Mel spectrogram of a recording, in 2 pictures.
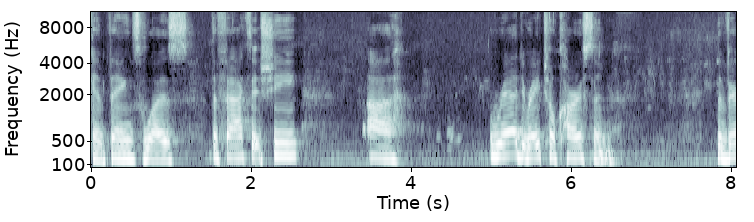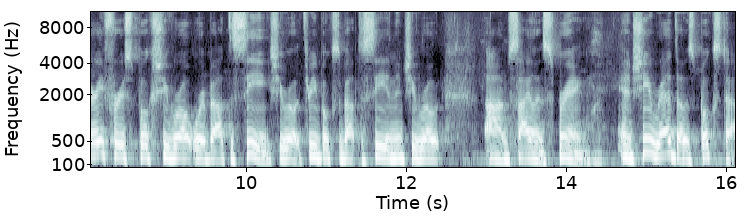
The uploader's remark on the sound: talked on the terrace outside the home we built together in 1971, which sits on top of our original winery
